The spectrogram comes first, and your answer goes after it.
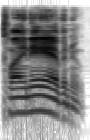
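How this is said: It is said with a nasal east-side twang.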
